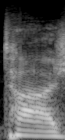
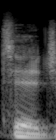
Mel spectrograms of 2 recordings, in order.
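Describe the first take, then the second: First: The ending sounds like 'tahj' with an open vowel. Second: The ending sounds like 'tidge' with a short vowel. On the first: This is the official pronunciation. "Taj is how you're supposed to pronounce it" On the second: This is how locals say it. "Tidge, I think, is how Chicagoans do it"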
